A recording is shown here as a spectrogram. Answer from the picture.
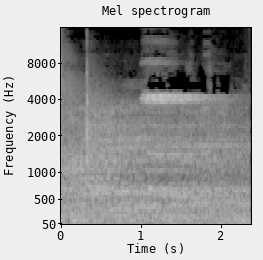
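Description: Background noise of spectators in a gymnasium with indistinct voices. There is one sharp knock just after the start, and a steady high-pitched tone about a second long in the second half.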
